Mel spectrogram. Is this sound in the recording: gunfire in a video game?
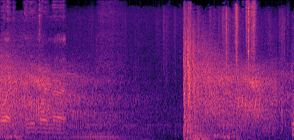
yes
